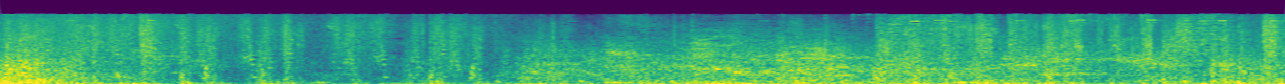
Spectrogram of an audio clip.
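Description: Spell blasts and hits crash and whoosh in a fierce fight.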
